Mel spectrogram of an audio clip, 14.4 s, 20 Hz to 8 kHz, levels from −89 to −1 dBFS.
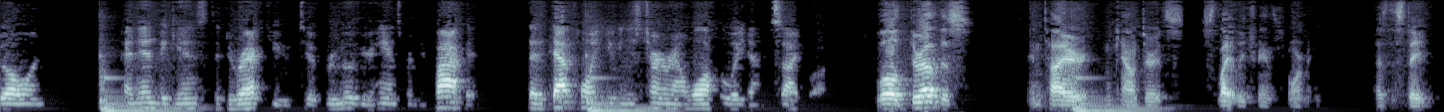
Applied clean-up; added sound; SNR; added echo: classical method spectral subtraction.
